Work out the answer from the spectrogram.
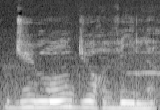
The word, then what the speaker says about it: Dumont d'Urville: Dumont d'Urville.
